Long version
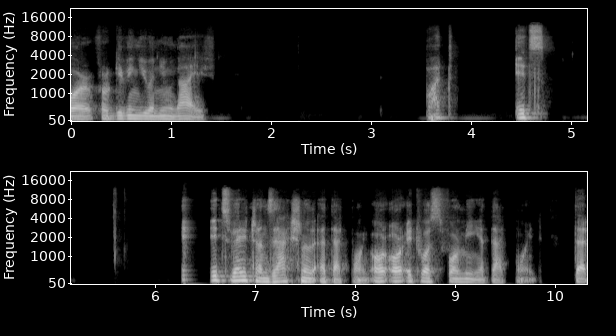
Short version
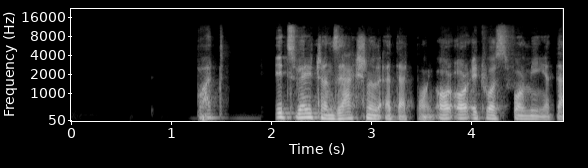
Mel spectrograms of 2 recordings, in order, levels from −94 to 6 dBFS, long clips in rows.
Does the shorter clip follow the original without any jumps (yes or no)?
no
